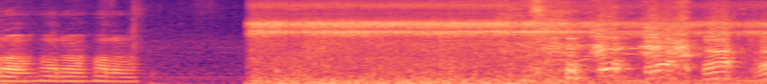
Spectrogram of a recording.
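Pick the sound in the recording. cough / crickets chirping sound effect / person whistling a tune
crickets chirping sound effect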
